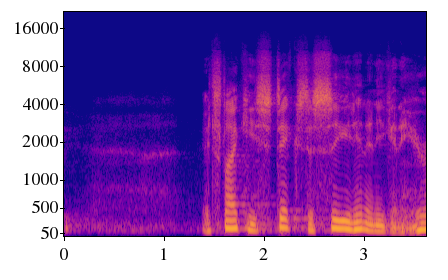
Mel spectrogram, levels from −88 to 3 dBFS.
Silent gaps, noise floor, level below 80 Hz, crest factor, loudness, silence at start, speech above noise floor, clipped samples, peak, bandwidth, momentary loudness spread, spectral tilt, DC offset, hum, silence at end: none; -54 dBFS; -50 dBFS; 16 dB; -23 LUFS; 0 s; 33 dB; under 0.1%; -8 dBFS; 11 kHz; 7 LU; -6 dB/octave; under 0.1%; none; 0 s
